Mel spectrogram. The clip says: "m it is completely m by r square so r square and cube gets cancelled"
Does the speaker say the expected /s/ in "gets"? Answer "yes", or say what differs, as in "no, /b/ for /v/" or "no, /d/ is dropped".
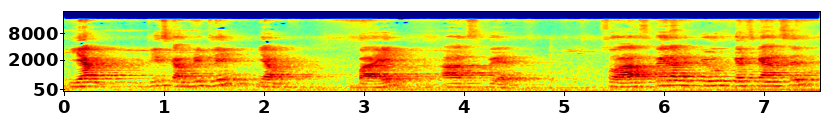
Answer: no, /s/ is dropped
